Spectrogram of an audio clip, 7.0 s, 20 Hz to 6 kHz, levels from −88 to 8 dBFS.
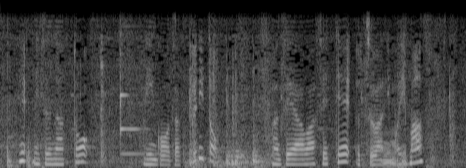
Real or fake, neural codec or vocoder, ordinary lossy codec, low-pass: real; none; none; 5.4 kHz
